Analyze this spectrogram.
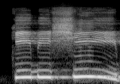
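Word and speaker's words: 厳しい: Kakoi, karena ada double konsonan dan double vokal, dibacanya tekan dan akhirnya dibaca panjang. Kakoi, sama-sama? Artinya keren. Yang ketiga ada apa? Kibishi, panjang.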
